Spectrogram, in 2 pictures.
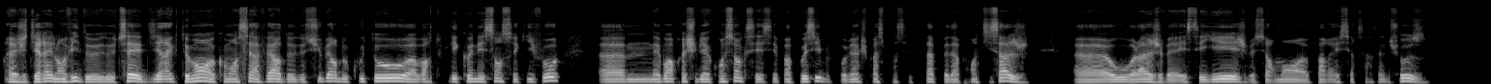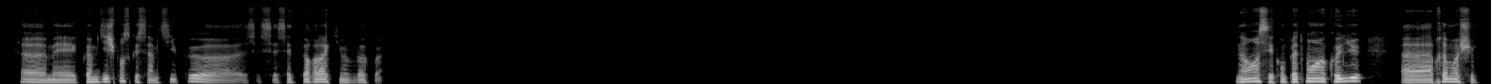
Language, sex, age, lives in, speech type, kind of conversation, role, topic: French, male, 20-24, France, conversation, advice, user, Comment arrêter de procrastiner malgré des ambitions claires et transformer mes idées en actions concrètes ?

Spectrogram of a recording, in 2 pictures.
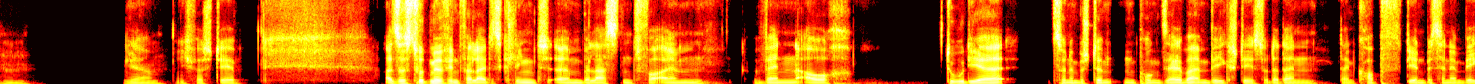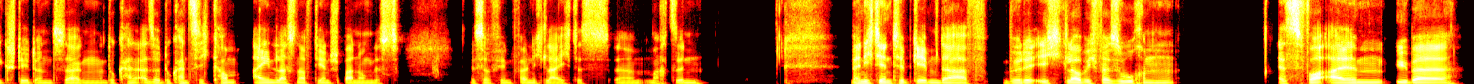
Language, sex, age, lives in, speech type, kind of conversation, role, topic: German, male, 25-29, Germany, conversation, advice, advisor, Wie bleibe ich motiviert, ohne auszubrennen oder zu hart mit mir zu sein?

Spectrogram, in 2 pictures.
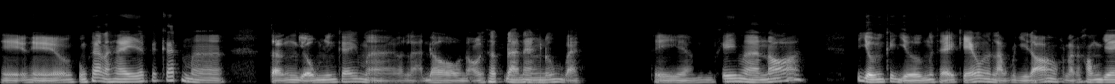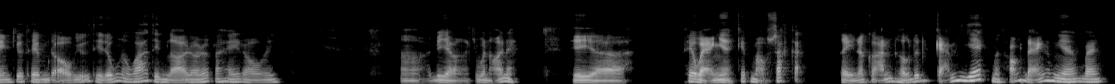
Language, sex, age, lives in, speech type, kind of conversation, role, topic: Vietnamese, male, 30-34, Vietnam, conversation, podcast, host, Có mẹo nào để căn hộ nhỏ vẫn trông thoáng hơn không?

